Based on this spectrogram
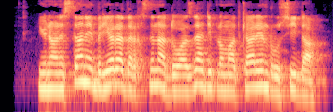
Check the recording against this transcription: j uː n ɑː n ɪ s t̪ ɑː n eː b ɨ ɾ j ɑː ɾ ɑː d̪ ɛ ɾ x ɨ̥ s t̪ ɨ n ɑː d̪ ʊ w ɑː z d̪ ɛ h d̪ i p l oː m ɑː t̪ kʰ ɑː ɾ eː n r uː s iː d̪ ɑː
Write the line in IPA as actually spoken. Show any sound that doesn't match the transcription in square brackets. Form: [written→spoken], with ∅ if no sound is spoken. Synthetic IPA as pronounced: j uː n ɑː n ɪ s t̪ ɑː n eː b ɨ ɾ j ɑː ɾ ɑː d̪ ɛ ɾ x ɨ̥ s t̪ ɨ n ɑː d̪ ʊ w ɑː z d̪ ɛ h d̪ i p l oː m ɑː t̪ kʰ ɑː ɾ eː n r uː s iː d̪ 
